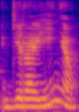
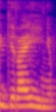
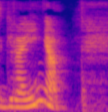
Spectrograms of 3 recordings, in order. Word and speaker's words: Героиня: это бренд Называется он героиня по-моему или героин но по-моему правильно героиня потому что меня как-то в комментариях поправляю что правильно говорить героиня В общем данный аромат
